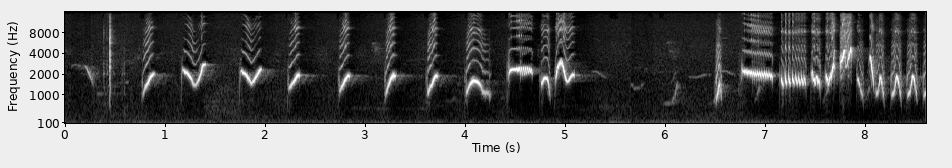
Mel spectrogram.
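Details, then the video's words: White-rumped shama song: a steady series of rising, V-shaped whistled notes, about two a second, then a pause, then a fast stream of jumbled warbled and repeated notes. "Kích Chòe lửa hót nhiều giọng, Căng lửa, chòe lửa đánh đuôi kích cực nhạy.luyện chòe lửa hót nhiều"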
